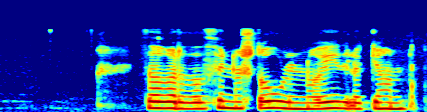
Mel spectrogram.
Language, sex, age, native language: Icelandic, other, 11, Icelandic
